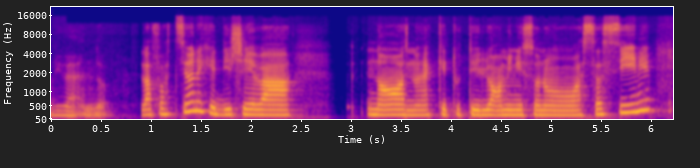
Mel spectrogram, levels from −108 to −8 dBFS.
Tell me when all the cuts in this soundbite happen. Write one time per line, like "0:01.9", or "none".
0:00.9
0:03.5

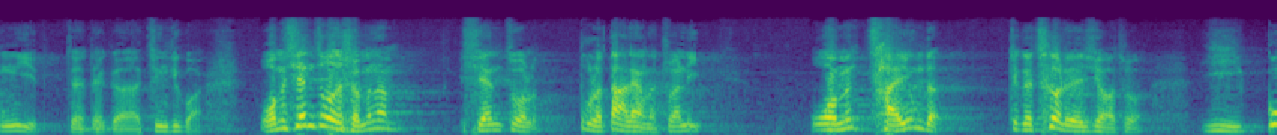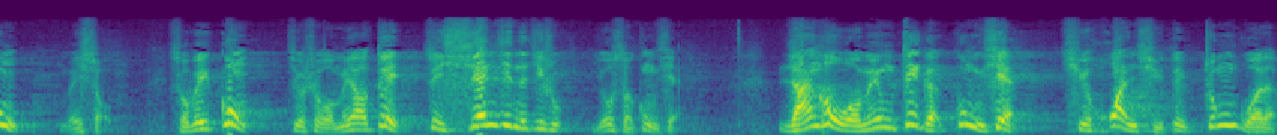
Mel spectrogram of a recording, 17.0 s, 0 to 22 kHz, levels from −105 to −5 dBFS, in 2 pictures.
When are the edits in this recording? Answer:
0:01.6

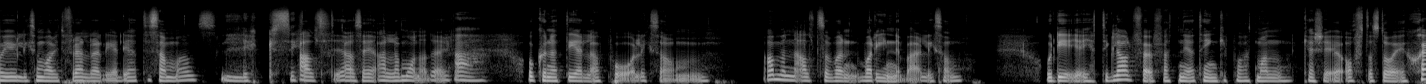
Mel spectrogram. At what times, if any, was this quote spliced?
none

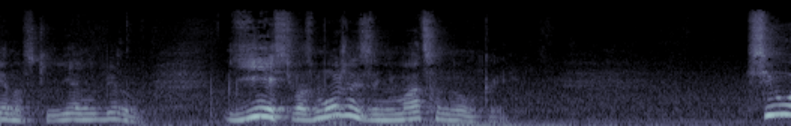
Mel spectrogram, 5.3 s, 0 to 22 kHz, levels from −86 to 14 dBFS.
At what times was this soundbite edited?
none

